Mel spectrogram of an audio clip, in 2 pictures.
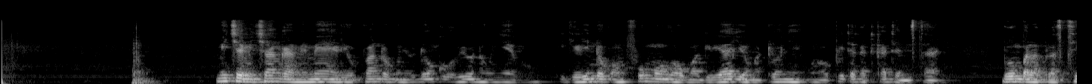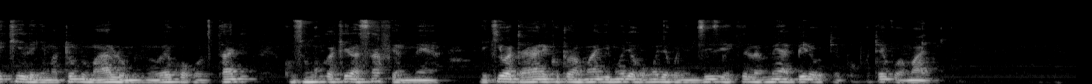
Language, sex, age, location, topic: Swahili, male, 18-24, Dar es Salaam, agriculture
